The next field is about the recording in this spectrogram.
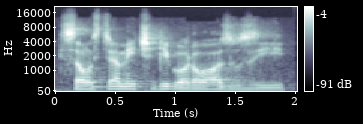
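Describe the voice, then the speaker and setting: A man's voice: on the low side, level tone, a little fast, a little hiss or hum. A man with a Minas Gerais accent, a company founder being interviewed on a podcast, speaking reflectively with many fillers and short clauses. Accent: Minas Gerais Brazilian Portuguese. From Brazil.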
